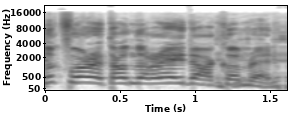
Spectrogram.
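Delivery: hammed-up Russian radar officer; high mock Russian accent. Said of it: "first poor Russian accent for the evening".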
